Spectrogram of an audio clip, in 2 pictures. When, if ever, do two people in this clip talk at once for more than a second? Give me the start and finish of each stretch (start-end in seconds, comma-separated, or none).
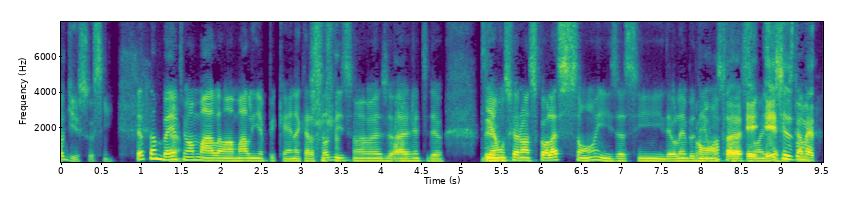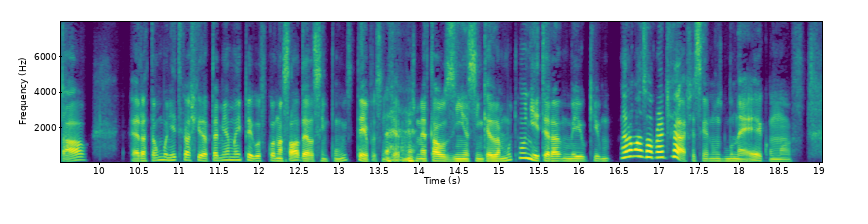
7.9-9.4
